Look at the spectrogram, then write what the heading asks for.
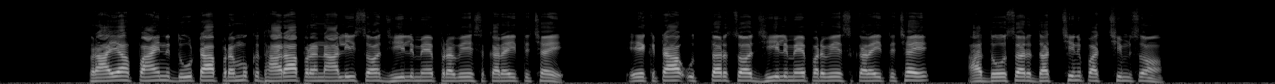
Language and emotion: Maithili, neutral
